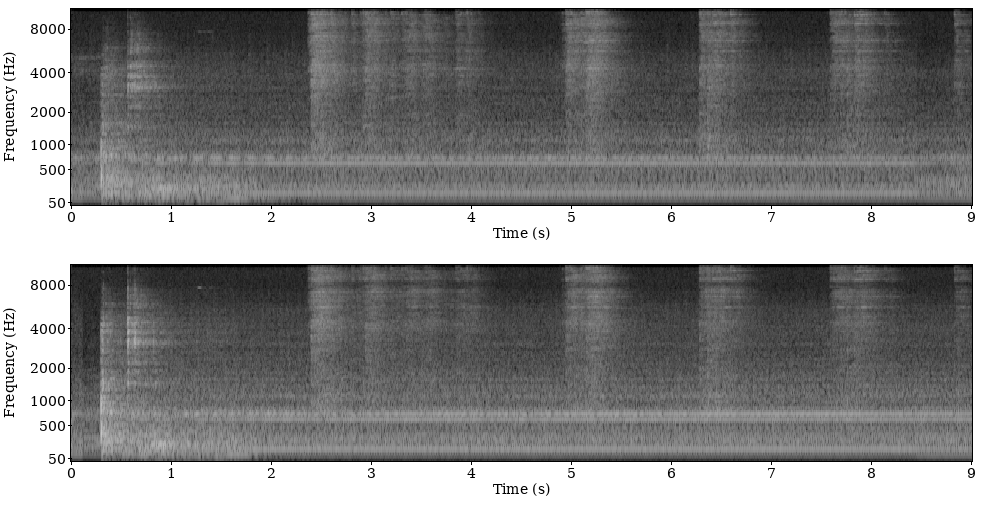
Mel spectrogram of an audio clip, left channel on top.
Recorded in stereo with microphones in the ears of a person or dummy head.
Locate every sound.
0.3 s a drawer: 35° right (ahead or behind), 2.5 m
2.4 s cutlery clinking: 5° left (ahead or behind), 5 m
